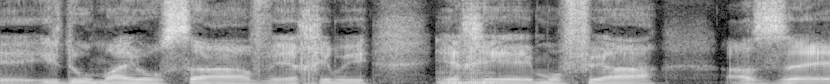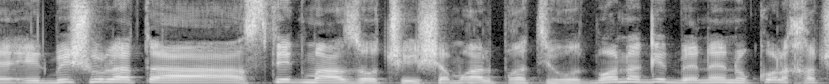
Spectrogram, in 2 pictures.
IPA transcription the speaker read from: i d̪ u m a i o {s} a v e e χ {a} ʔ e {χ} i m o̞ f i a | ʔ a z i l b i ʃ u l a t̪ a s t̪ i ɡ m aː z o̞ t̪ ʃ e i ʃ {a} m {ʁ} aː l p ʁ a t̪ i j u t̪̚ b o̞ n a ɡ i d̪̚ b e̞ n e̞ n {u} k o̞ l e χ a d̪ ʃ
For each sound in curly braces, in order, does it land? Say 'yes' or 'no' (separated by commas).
yes, no, yes, yes, yes, yes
